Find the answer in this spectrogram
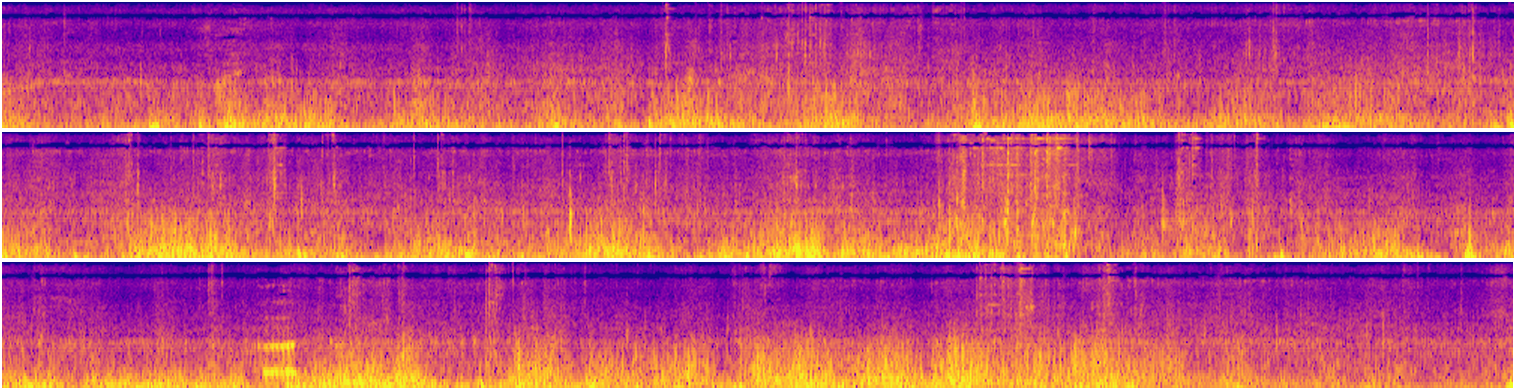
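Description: Wind buffeting the microphone over the rumble of an electric mountain bike's tyres on a dirt trail, with irregular knocks and rattles as the bike rides over bumps.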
